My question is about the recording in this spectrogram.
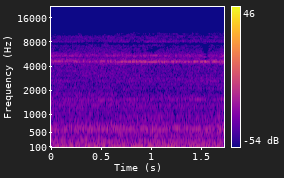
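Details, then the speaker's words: Tesla AC compressor after about 100,000 miles, with bad bearings: a heavy, rough droning rumble with a faint whine, heard from inside, that sounds like metal scraping. "it sounds like the compressor going bad in the HVAC right it sounds like metal a metal scraping doesn't it"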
